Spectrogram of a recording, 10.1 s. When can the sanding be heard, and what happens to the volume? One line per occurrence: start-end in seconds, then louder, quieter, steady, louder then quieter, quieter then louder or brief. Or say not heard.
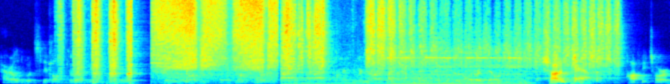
0.8-9.4 quieter.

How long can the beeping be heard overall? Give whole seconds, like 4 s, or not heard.
2 s.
